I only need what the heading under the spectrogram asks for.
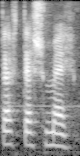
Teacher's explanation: Vurğu 3-cü hecanın üzərinə düşüb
